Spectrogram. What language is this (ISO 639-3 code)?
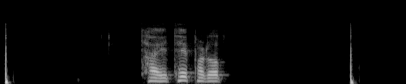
tha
